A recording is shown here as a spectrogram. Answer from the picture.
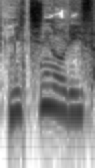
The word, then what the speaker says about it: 道徳: あの、小口さん、お名前が、こう、道徳と書いて、道のりさんと読まれるんですね。 – はい、そうなんですよ。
